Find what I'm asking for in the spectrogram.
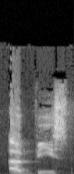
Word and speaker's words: Avice: Like, I'll, I'll pronounce my name slowly and I'll spell it out. So, first name is Anthony. My last name is Avice so it's A V I C E space D U space B U I S S O N.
